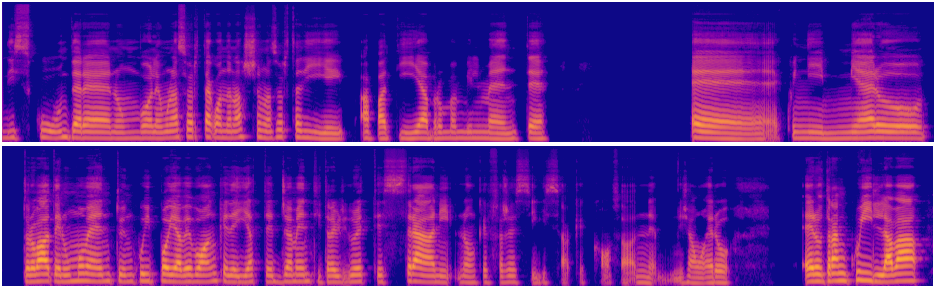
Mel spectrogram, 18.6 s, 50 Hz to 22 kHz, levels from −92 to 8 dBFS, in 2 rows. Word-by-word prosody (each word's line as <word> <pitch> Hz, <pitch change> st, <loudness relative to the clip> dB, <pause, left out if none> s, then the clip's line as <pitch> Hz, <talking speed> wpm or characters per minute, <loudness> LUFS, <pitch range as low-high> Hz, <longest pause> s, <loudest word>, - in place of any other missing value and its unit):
discutere, 180 Hz, -1 st, -2 dB
non 165 Hz, +1 st, -9 dB
vuole 175 Hz, 0 st, -3 dB
una 180 Hz, +3 st, -2 dB
sorta 205 Hz, +1 st, -2 dB
quando 185 Hz, -2 st, -3 dB
nasce 205 Hz, +3 st, -5 dB
una 180 Hz, -2 st, -5 dB
sorta 200 Hz, 0 st, -6 dB
di 160 Hz, -4 st, -6 dB
apatia, 165 Hz, 0 st, -3 dB
probabilmente 170 Hz, -1 st, -6 dB, 1.4 s
e 155 Hz, -5 st, +1 dB
quindi 170 Hz, -1 st, -7 dB
mi 165 Hz, +2 st, -7 dB
ero 170 Hz, -1 st, +1 dB, 0.2 s
trovata 195 Hz, +1 st, +6 dB
in 185 Hz, -, +2 dB
un 190 Hz, +2 st, -2 dB
momento 200 Hz, -1 st, 0 dB
in 190 Hz, 0 st, -5 dB
cui 200 Hz, 0 st, -3 dB
poi 195 Hz, -1 st, +5 dB
avevo 185 Hz, +1 st, +4 dB
anche 190 Hz, +3 st, +1 dB
degli 175 Hz, -1 st, -2 dB
atteggiamenti, 185 Hz, +1 st, -4 dB
tra 175 Hz, +1 st, -2 dB
virgolette, 185 Hz, +1 st, -4 dB
"strani", 175 Hz, -2 st, +2 dB
non 165 Hz, -1 st, -8 dB
che 170 Hz, +1 st, -11 dB
facessi 165 Hz, +1 st, -11 dB
chissà 155 Hz, -, -14 dB
che -, -, -25 dB
cosa, -, -, -11 dB
ne 160 Hz, -3 st, -10 dB
diciamo 150 Hz, -2 st, -9 dB
ero 155 Hz, 0 st, -3 dB, 0.6 s
ero 195 Hz, -8 st, +6 dB
tranquilla, 210 Hz, -2 st, +5 dB
va. 205 Hz, +1 st, +9 dB
175 Hz, 135 wpm, -23 LUFS, 165-190 Hz, 1.4 s, va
